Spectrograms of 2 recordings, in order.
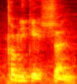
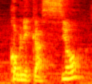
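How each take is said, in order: First: It is pronounced the English way. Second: It is pronounced the French way.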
